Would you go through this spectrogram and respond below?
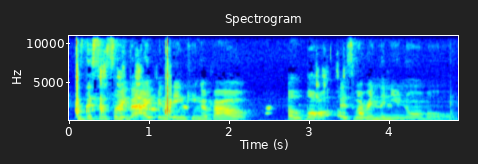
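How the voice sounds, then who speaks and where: A woman's voice: medium pitch, fairly even intonation, moderate pace. A woman in her thirties hosting a video call panel, chatty and full of fillers. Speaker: festival host moderating panel. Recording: echoey room with faint noise.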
